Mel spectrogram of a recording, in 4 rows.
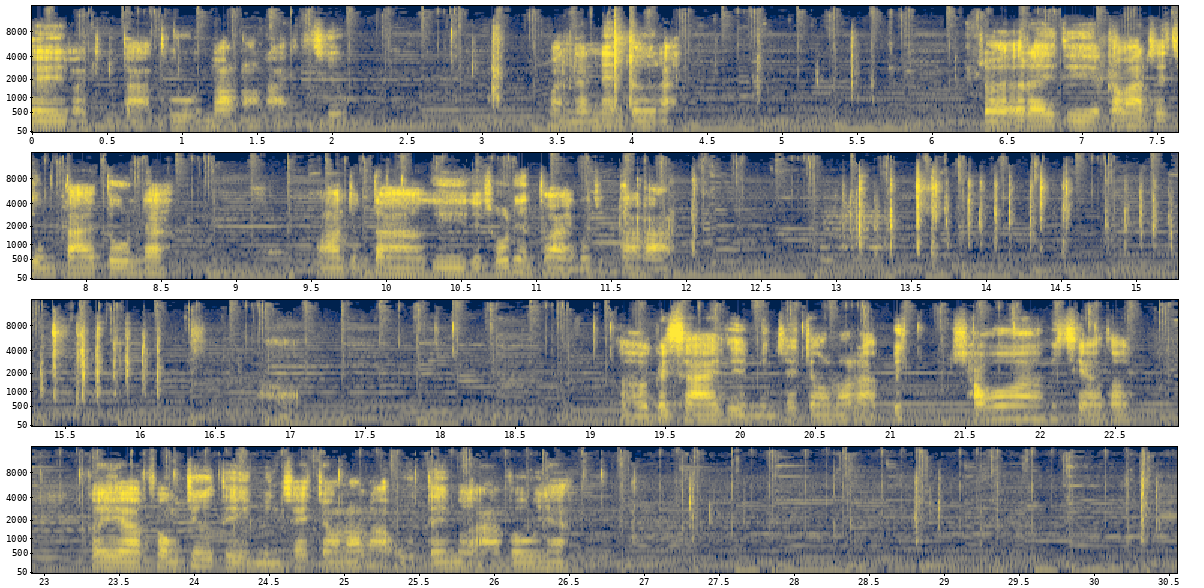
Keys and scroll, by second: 3.8 Return.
